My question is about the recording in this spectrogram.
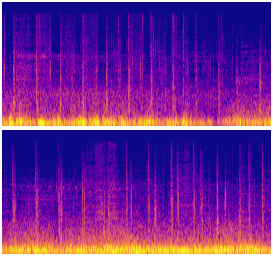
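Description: Running shoes striking asphalt in quick, regular footfalls over a steady low rumble, dropping away briefly about three seconds in.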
